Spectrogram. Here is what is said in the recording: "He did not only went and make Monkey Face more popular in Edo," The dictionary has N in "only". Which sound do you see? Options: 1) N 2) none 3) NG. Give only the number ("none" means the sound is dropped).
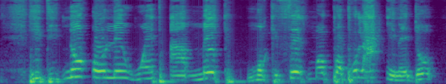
1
